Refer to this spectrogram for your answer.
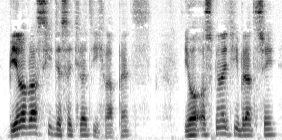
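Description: A man reading his own translation of a novel aloud, measured and expressive. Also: fairly low pitch. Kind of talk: literary reading.

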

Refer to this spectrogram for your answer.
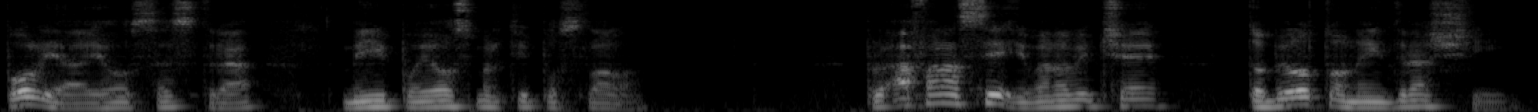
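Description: A weary, humble old man with a hidden past tells his story quietly and confessionally, as a male reader voices him in an audiobook. The voice sits at a middle pitch and stays close to the reader's own. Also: natural voice. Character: aging man living under a false name, weary and humble. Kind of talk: reading a novel aloud.

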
